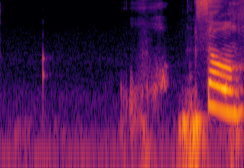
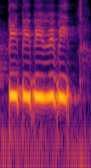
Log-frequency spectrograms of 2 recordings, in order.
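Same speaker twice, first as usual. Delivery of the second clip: imitated dial beeps; 11 semitones higher, 5 dB louder than usual. Imitating phone dial tones.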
